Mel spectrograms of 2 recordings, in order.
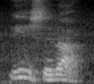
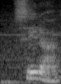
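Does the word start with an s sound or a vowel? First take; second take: vowel; s sound. First: The word starts with a vowel before the s. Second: The word starts with an s sound. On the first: The speaker calls it wrong. "isra, não" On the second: The speaker calls it right.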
